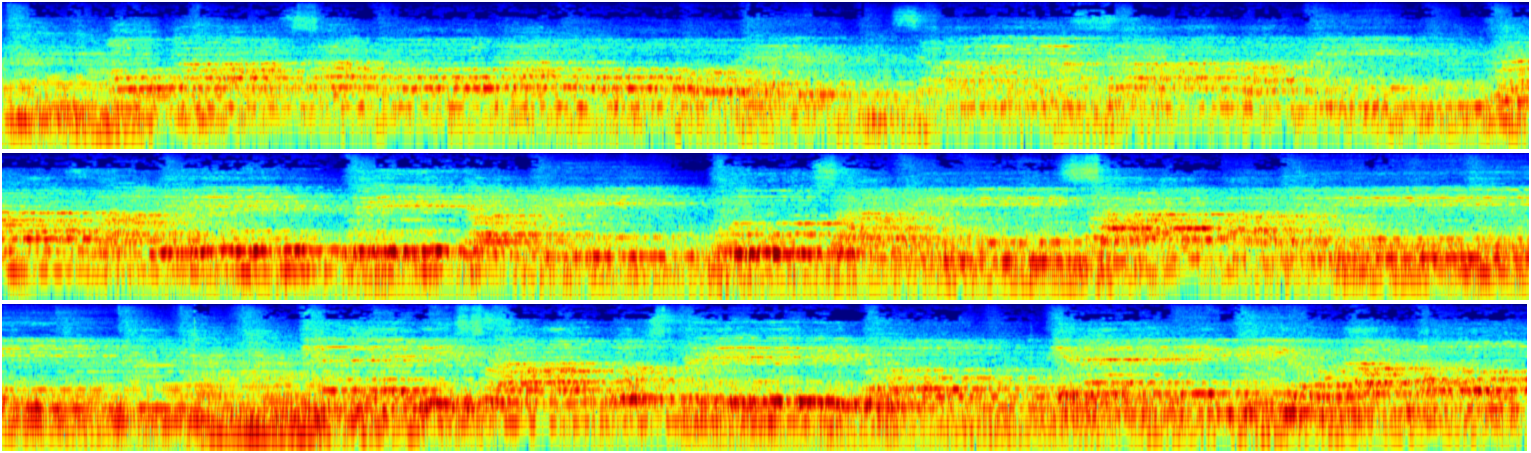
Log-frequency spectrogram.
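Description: A choir singing a Christian song of praise, sustained phrases that swell a little louder about a third of the way through.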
